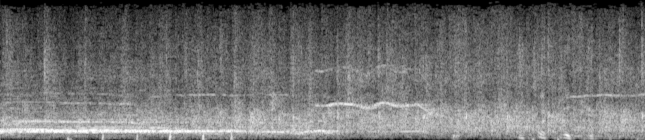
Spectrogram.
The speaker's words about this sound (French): Mesdames et messieurs, …, applaudissez-le.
